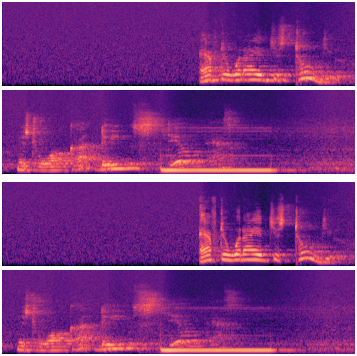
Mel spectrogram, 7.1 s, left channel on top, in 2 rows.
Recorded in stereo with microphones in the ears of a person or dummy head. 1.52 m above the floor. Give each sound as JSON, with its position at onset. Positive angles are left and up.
{"t": 2.0, "sound": "a man speaking", "side_deg": -80, "distance_m": 0.5}
{"t": 4.9, "sound": "a phone buzzing", "side_deg": 10, "distance_m": 0.9}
